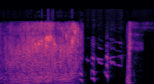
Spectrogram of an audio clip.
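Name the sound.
imitated fart noise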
